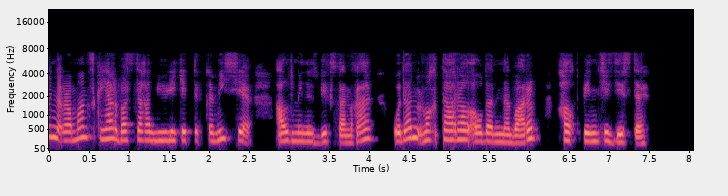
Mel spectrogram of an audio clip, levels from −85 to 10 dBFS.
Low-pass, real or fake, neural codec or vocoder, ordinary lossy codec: 7.2 kHz; fake; codec, 16 kHz in and 24 kHz out, 1.1 kbps, FireRedTTS-2 codec; AAC, 48 kbps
